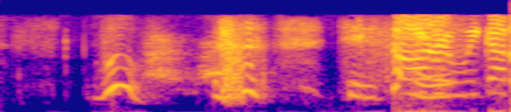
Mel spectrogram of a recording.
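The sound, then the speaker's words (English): A small dog named Beju barks at the neighborhood dogs several times in quick, high-pitched yaps, clear, with no one talking over it. “We got a little Beju baby barking at the neighborhood dogs, even though everything's been moved out there.”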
